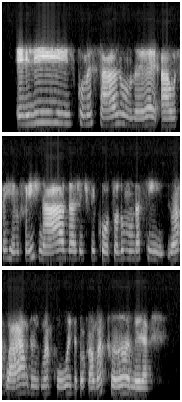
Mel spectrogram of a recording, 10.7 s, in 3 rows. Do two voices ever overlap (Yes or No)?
No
